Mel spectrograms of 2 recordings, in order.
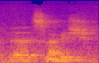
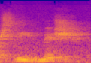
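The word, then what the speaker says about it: Slemish: So he was a slave, and that's an image of Slamish or Sliamish. There are different pronunciations and different ways of telling it.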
